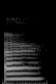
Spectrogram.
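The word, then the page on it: er: tone 2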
